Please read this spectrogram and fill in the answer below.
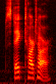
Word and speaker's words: tartare: Steak tartare.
